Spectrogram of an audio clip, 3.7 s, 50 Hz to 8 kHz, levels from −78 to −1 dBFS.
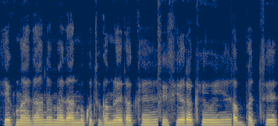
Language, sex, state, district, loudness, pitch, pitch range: Hindi, male, Uttar Pradesh, Varanasi, -20 LUFS, 150 Hz, 150-155 Hz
